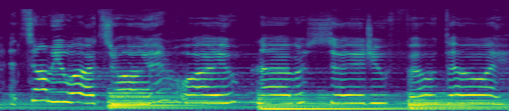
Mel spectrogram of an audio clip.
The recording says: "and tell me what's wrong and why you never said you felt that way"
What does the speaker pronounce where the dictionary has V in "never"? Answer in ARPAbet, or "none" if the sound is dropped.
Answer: V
